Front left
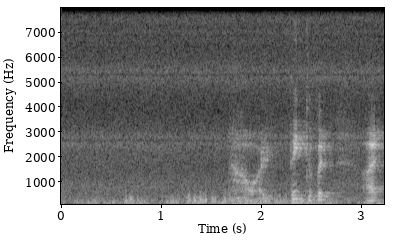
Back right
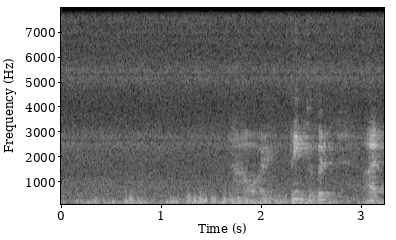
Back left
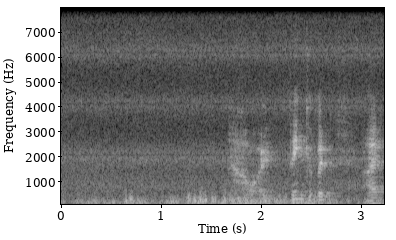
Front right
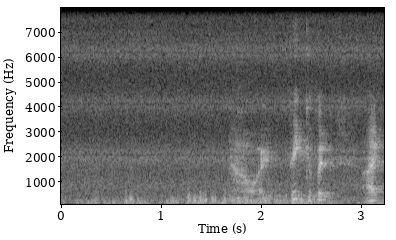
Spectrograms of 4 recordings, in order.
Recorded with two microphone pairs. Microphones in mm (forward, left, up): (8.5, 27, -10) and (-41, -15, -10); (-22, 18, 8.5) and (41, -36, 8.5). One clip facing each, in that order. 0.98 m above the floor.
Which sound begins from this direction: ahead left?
A man speaking, at 1.7 s.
